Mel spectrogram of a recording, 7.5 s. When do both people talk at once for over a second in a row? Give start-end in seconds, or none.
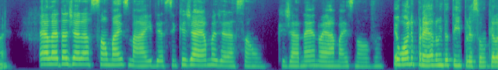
none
